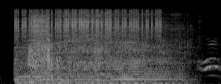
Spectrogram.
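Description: A loud, harsh electric buzz, like an electric-shock sound effect. It cuts in suddenly and stops after about a second and a half.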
